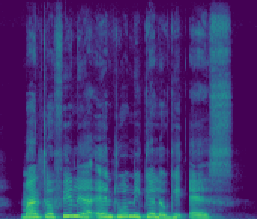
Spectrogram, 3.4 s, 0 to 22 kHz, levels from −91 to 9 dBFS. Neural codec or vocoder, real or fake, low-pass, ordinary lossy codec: none; real; none; none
